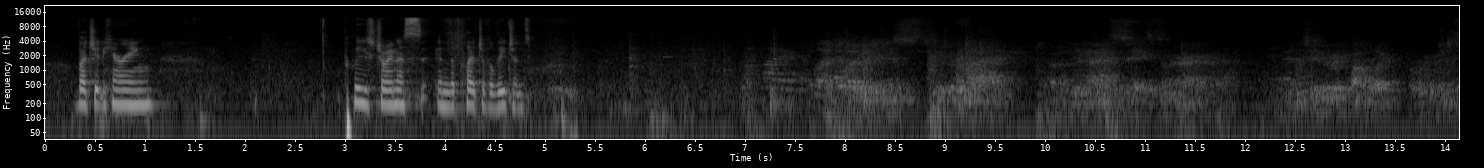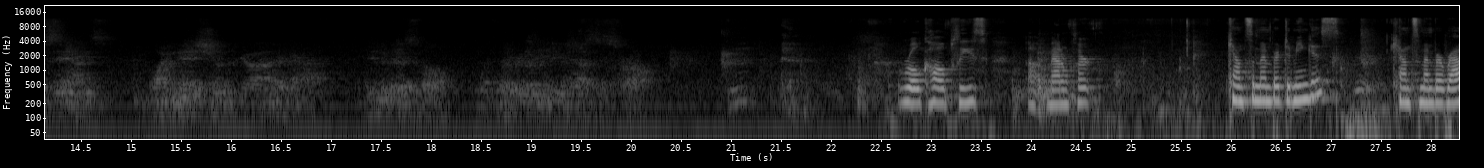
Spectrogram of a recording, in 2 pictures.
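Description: A man speaks calmly into a microphone in a room.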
